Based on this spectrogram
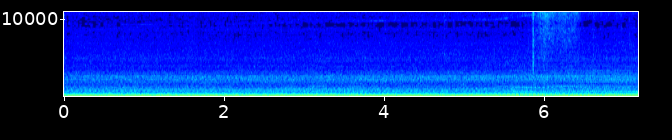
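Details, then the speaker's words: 2004 Dodge Ram 2500 4x4 quad cab, 5.9 Cummins diesel, 36k miles, fully serviced, automatic; strong steady drone pulling uphill on test drive, no knocks, flare or harsh shifts; engine and transmission healthy. "we'll head up the hills so we can hear the 59 cing run well as the automatic transmission go through the gears so you can hear for yourself how it doesn't slip shift hard or have any problems at"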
